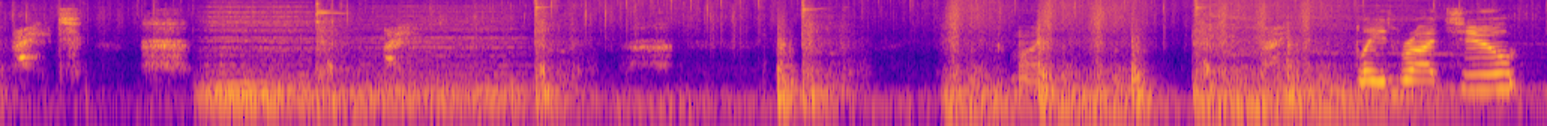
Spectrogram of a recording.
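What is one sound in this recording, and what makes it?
Sword blows land with dull thuds on a creature.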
